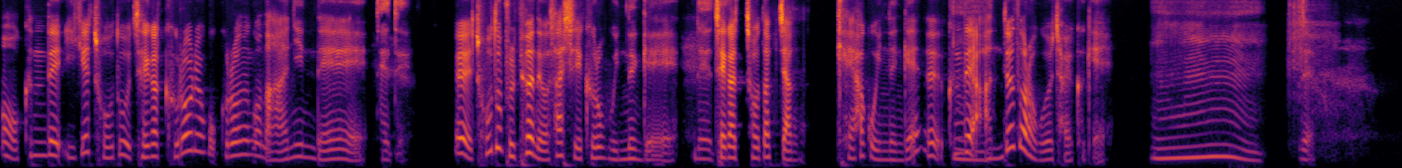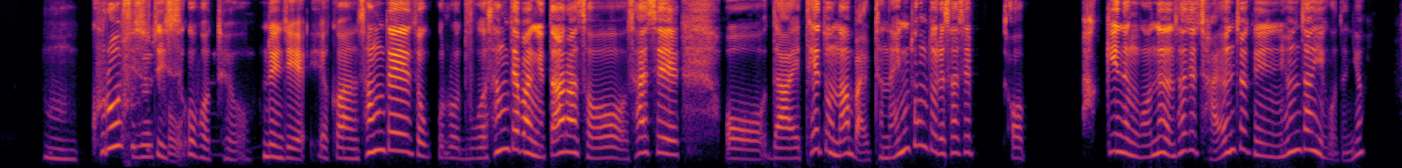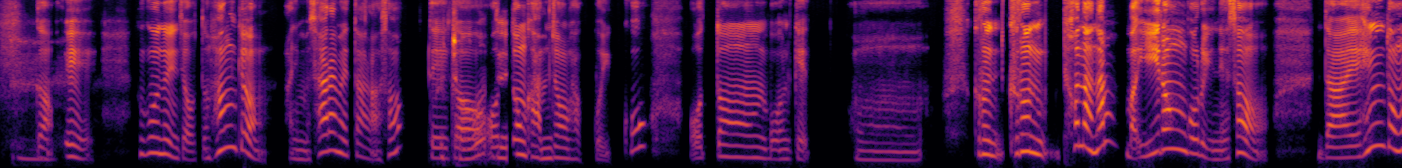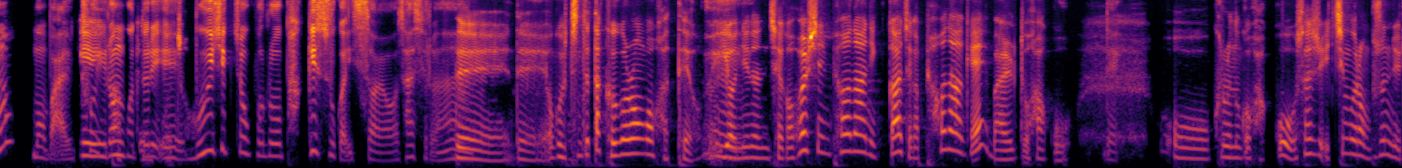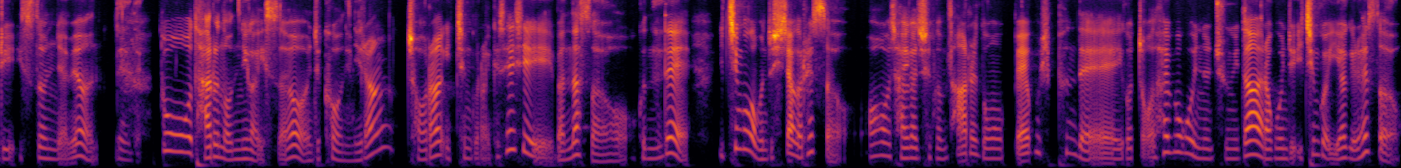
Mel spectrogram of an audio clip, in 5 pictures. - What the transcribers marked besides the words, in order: tapping
- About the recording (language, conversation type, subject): Korean, advice, 진정성을 잃지 않으면서 나를 잘 표현하려면 어떻게 해야 할까요?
